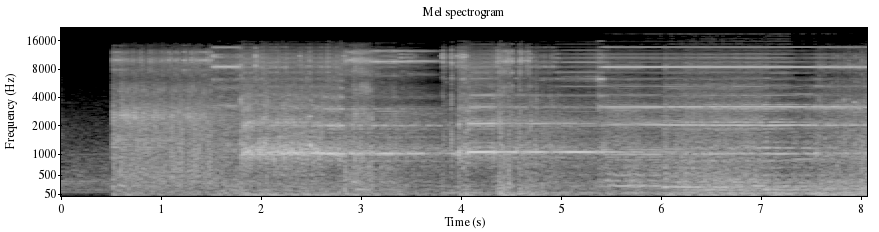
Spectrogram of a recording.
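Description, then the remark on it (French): A car drives steadily along the road in light rain, windshield wipers sweeping the windshield, its engine a continuous broad roar with a few high tonal whines and tire noise, loud and unbroken after a brief quiet start. “Ils reprennent la route.”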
